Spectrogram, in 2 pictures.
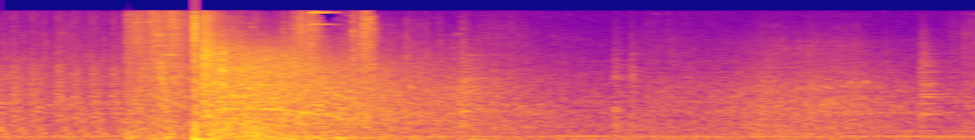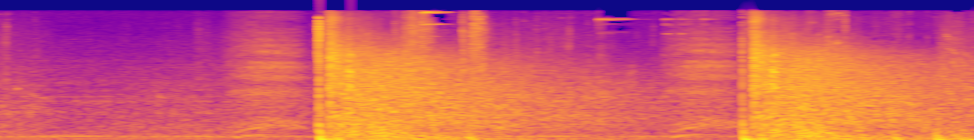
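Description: A sniper rifle fires loud shots that echo and fade.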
